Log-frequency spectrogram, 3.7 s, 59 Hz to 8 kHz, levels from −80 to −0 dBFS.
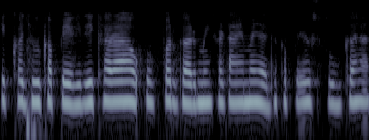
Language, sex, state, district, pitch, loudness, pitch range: Hindi, female, Bihar, Bhagalpur, 225 Hz, -37 LUFS, 220-230 Hz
